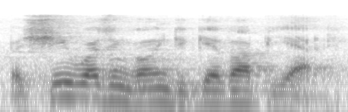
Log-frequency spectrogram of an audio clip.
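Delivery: ordinary delivery, nothing marked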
